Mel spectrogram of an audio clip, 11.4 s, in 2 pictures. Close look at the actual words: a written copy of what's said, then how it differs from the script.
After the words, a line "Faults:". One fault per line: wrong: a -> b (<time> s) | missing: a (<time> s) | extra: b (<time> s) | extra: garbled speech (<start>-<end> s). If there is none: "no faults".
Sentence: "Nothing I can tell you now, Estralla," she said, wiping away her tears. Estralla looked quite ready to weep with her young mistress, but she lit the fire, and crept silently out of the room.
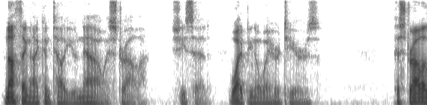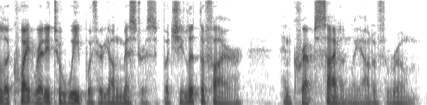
"Nothing I can tell you now, Estralla," she said, wiping away her tears. Estralla looked quite ready to weep with her young mistress, but she lit the fire, and crept silently out of the room.
Faults:
no faults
